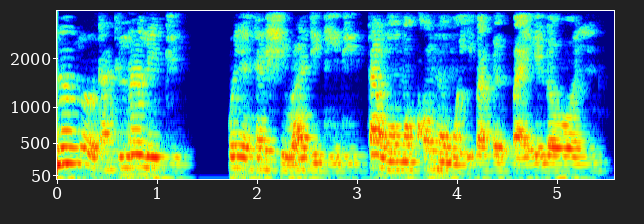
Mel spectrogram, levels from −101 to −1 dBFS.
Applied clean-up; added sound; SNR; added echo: none; none; none; reverberation time 0.2 s.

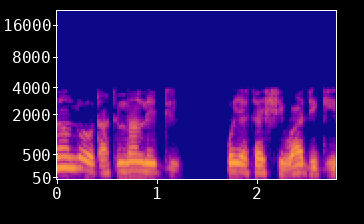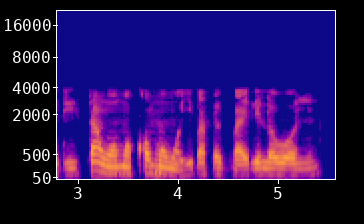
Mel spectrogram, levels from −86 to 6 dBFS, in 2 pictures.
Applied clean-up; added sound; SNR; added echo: none; none; none; none.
